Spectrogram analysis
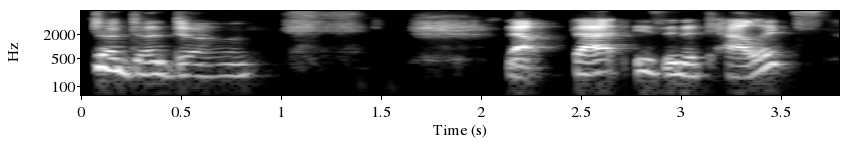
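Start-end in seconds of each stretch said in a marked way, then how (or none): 0.0-0.9 low "dun, dun, dun" drumroll; mock suspense sting. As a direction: intone a dramatic cliffhanger sting. Imitates suspense sting after warning.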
